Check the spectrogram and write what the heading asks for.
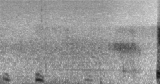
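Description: A pause in a phone-in conversation: faint, steady telephone-line hiss, with a brief low vocal sound about half a second in.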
